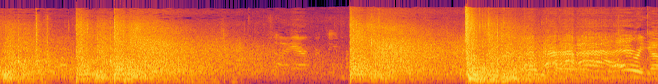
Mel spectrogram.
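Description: Other guns fire loud shots nearby.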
